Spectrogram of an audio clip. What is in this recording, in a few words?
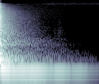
drum hit clap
